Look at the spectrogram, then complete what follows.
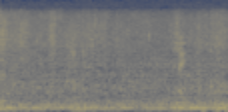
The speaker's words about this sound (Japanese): そしてちょっとガタガタ道で、えー、あれですけど、はい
